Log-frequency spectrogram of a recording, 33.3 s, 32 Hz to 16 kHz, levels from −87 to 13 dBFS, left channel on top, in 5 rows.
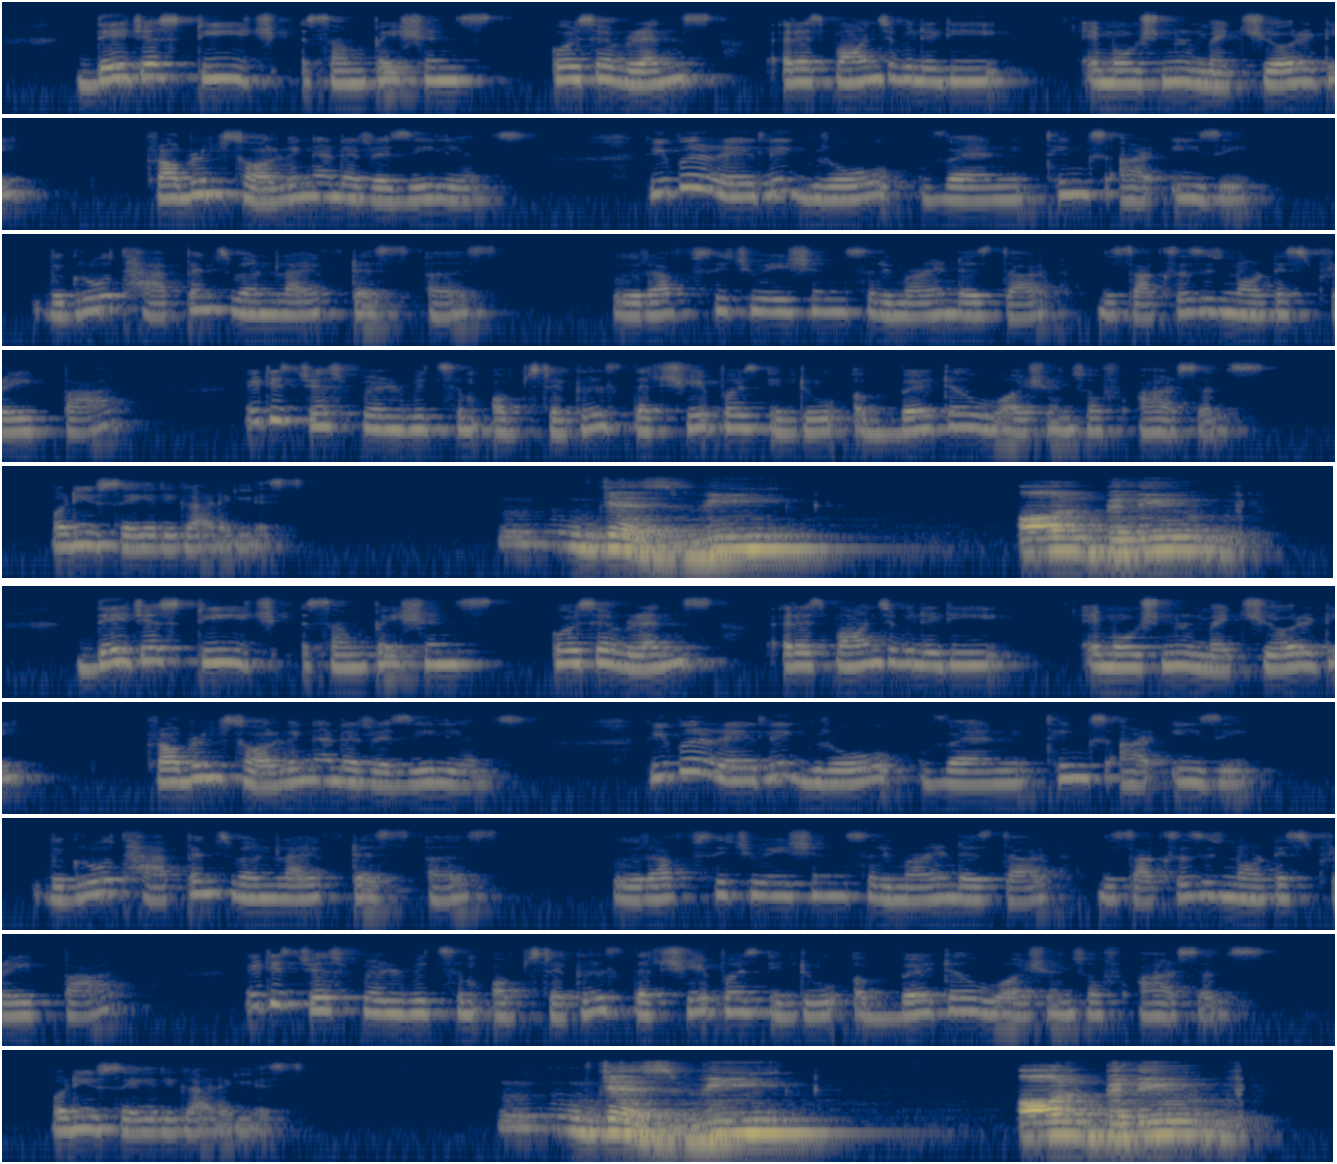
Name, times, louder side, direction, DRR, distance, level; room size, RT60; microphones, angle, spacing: voice 1, 0.4-2.4 2.8-3.6 3.9-5.0 5.4-6.8 7.4-9.3 9.7-12.9 13.5-15.8 16.4-20.6 21.2-26.3 26.9-28.1, left 1 dB, 10° left, 0.7 m, -37 dB
voice 2, 29.1-30.9 31.7-32.9, right 3 dB, 85° right, 1.4 m, -25 dB
15.5 x 12.5 x 2.5 m
head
